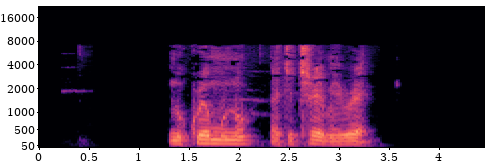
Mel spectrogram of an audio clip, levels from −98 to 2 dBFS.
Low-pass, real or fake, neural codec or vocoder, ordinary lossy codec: 7.2 kHz; real; none; MP3, 32 kbps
